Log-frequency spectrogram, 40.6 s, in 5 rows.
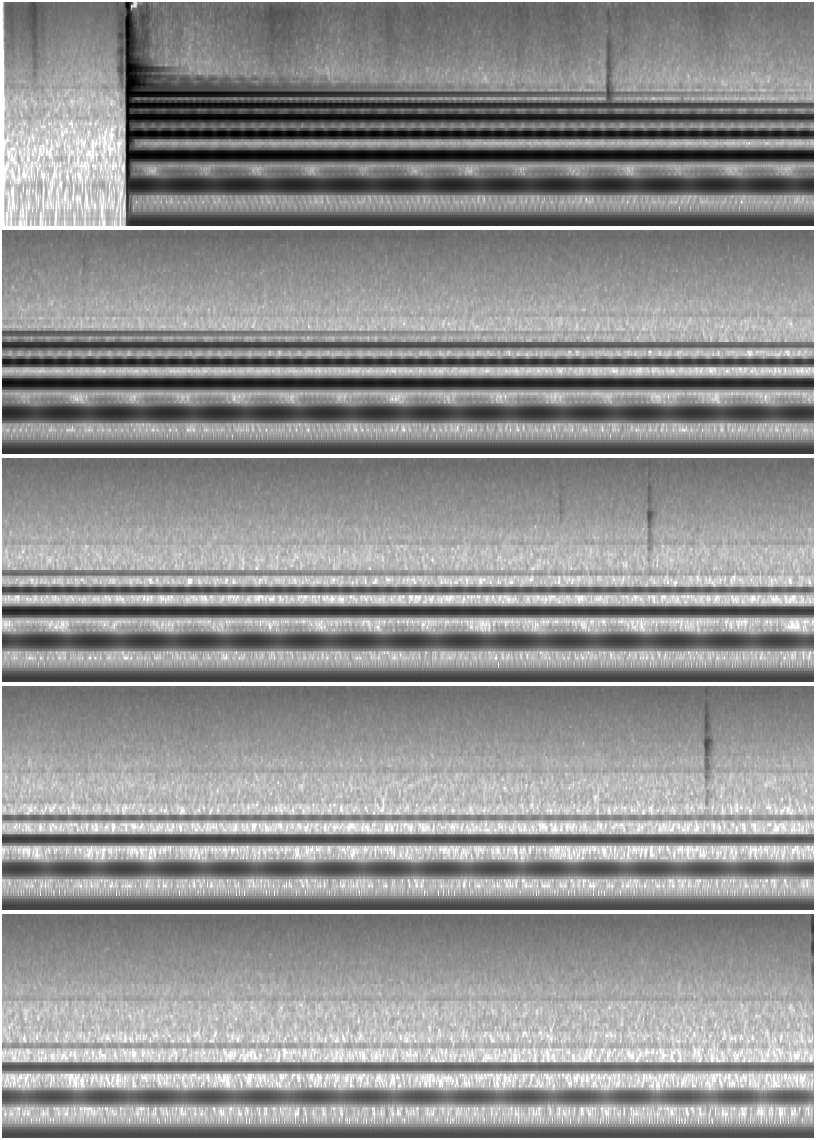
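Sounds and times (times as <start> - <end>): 
singing bowl: 1.2 - 40.5.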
